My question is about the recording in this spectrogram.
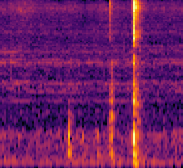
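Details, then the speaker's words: Seagate Barracuda hard drive at power-up: a few faint, scattered seek clicks over a soft spin hum, then nothing; power-up seek test stops short, drive likely not working. "now I don't think that one was working that didn't sound like it did the full seat test"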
